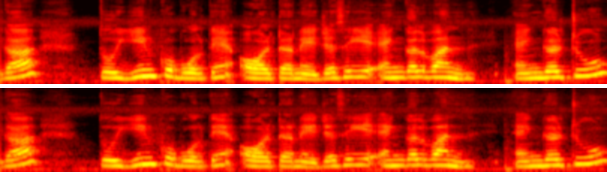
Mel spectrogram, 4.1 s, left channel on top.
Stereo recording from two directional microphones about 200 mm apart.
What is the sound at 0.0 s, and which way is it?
A woman's voice, 30° left (ahead or behind).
